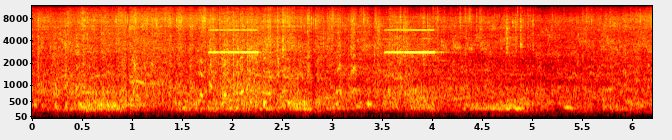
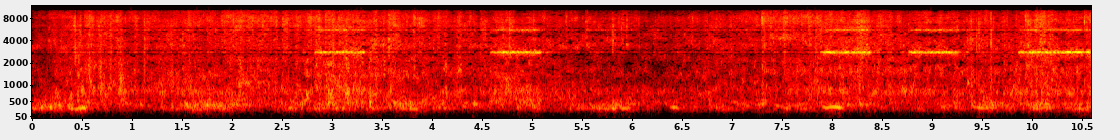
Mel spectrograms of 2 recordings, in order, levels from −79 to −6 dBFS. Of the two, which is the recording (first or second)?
first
